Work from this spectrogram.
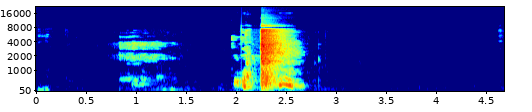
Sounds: Sneeze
